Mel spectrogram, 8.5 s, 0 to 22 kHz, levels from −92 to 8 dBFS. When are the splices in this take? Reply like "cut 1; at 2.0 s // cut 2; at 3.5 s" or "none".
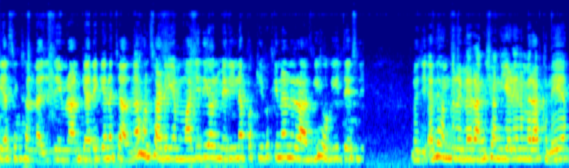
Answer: cut 1; at 2.0 s // cut 2; at 5.4 s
